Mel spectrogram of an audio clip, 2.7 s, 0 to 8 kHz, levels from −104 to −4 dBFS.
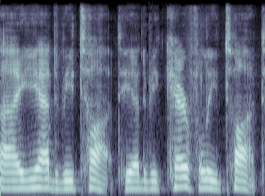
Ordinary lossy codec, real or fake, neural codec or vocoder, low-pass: AAC, 48 kbps; fake; codec, 16 kHz, 4.8 kbps, FACodec; 7.2 kHz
